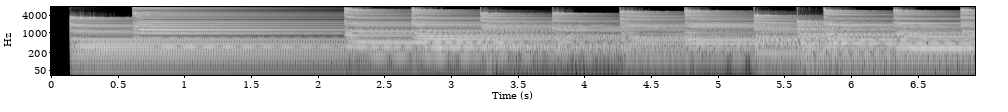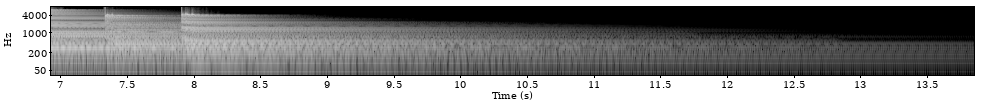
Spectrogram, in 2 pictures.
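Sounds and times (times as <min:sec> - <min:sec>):
instrument string: 0:00.3 - 0:08.7.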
